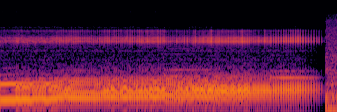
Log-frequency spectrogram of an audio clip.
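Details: Hoarse voice at lowest pitch in an adult female teacher and public speaker with hoarseness, recorded during a vocal capabilities test battery.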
